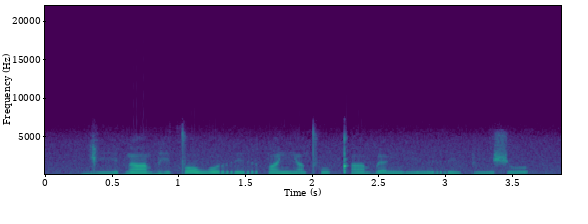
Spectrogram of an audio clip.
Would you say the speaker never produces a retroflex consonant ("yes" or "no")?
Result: yes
